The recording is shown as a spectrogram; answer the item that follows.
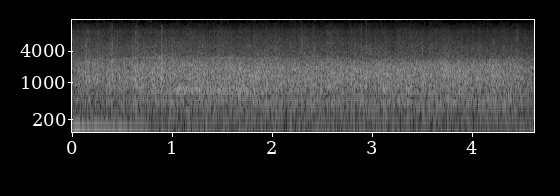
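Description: An audience applauds as two screenwriters are welcomed onto the stage at a live event: loud, sustained clapping from a large crowd that holds a steady level throughout.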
